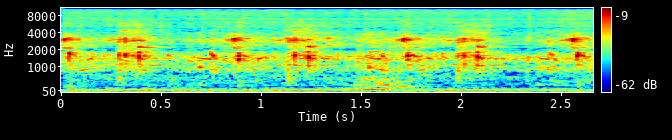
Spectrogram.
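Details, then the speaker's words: Hygeia EnDeare breast pump on a pressure test gauge, set to medium suction; steady low motor hum with soft regular ticks about three a second; pump running evenly, normal operation. "that's about medium pressure and then i'm just going to go ahead and put it on the maximum"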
